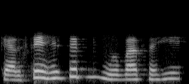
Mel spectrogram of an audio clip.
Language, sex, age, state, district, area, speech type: Hindi, female, 30-45, Uttar Pradesh, Hardoi, rural, conversation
